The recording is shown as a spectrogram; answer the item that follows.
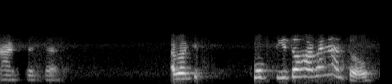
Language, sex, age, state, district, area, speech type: Bengali, female, 30-45, West Bengal, Kolkata, urban, conversation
